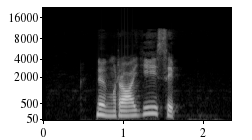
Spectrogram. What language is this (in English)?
Thai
